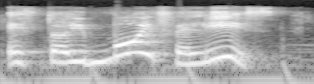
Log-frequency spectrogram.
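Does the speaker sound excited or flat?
excited. It is said with lively, happy energy. The happiness is clearly felt. "Cambia el tono, cambia el ritmo"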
